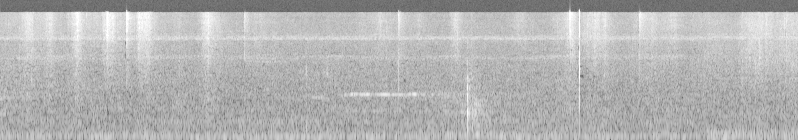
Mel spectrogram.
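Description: Footsteps swish through grass outdoors.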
